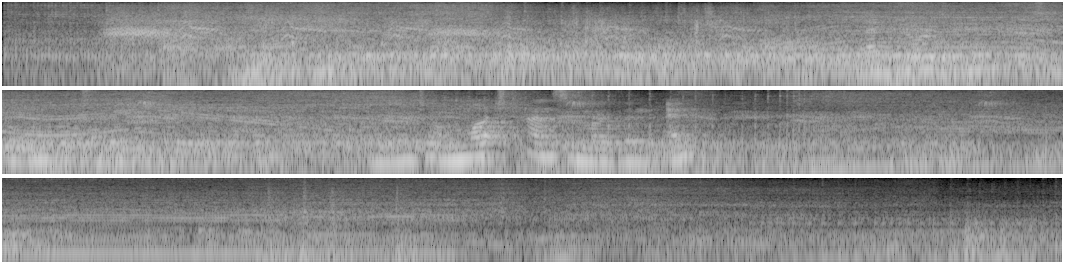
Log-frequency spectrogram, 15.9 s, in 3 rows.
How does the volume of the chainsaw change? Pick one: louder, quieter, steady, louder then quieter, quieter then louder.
quieter.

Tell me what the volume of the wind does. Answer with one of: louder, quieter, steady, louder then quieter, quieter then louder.
quieter.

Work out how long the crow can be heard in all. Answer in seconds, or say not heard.
10 s.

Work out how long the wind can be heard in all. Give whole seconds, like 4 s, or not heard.
16 s.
